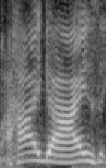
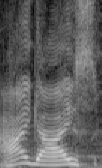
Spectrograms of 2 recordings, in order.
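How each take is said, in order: First: It is said in a high-pitched voice. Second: It is said in a normal voice.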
